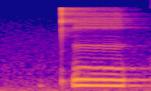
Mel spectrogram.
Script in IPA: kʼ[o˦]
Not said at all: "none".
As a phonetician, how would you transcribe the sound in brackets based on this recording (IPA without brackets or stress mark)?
o˦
